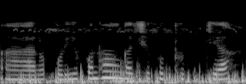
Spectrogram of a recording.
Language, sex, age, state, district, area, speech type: Santali, female, 30-45, West Bengal, Purba Bardhaman, rural, spontaneous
